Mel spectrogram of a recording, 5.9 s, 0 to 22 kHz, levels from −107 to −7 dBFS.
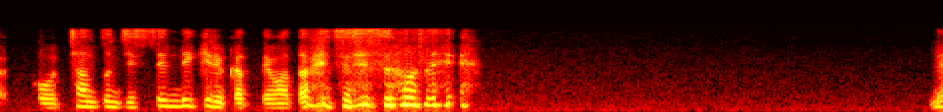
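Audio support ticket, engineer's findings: Speech hoarse and grainy throughout. Speex codec damage, plainly audible. Too few bits for the CELP excitation, which fits a mid-rate setting near 17 kbps.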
